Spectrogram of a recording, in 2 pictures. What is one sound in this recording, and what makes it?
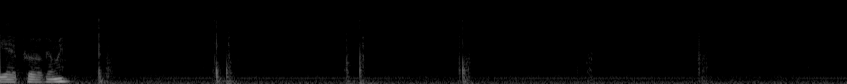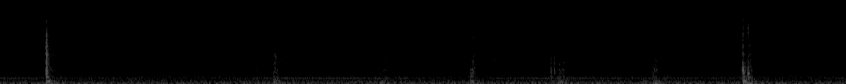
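A needle tool pokes through taut cloth with soft, regular taps.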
